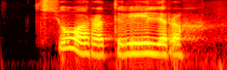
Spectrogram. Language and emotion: Russian, sad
